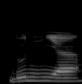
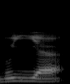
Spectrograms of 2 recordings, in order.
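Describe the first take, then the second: First: The n sound is pronounced clearly. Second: The n sound is dropped. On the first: The speaker calls it right. "harus dibaca izhar" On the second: The speaker calls it wrong. "nggak boleh dibaca duya"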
